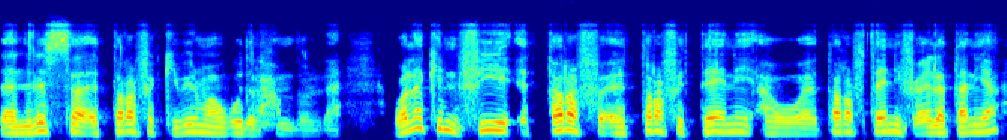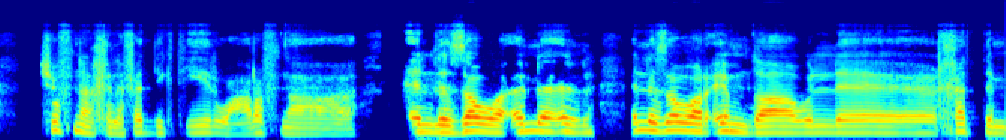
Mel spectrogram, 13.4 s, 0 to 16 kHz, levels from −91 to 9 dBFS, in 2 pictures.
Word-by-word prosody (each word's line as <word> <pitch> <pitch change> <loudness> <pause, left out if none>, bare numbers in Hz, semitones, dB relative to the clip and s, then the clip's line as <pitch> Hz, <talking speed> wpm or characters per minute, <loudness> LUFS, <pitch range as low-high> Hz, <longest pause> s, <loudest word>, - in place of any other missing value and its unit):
لإن 125 +1 -1
لسه 160 -3 +1
الطرف 150 +4 -1
الكبير 140 +2 -8
موجود 125 -3 -5
الحمد 105 -1 -12
لله، 95 -1 -19 0.4
ولكن 210 -4 -1
في 180 -1 -2
الطرف 175 -3 +3
الطرف 125 +6 -3
التاني 155 +2 -3
أو 120 -2 -6
طرف 150 +4 -2
تاني 155 0 -2
في 115 - -7
عيلة 135 +2 +1
تانية 145 +6 -2 0.3
شُفنا 175 -4 -4
الخلافات 125 +3 -5
دي 130 0 -13
كتير، 135 +2 -10
وعرفنا 115 -2 -6 0.4
اللي 145 -1 +5
زوّ 150 0 +7
اللي 160 +1 +2
اللي 145 -2 -1 0.3
اللي 180 +2 +3
زوّر 170 -2 +6
إمضا 135 -4 +5
واللي 135 -1 -2
ختّم 150 -5 -4
140 Hz, 145 wpm, -22 LUFS, 125-155 Hz, 0.4 s, زوّ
